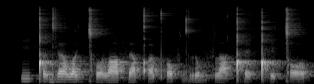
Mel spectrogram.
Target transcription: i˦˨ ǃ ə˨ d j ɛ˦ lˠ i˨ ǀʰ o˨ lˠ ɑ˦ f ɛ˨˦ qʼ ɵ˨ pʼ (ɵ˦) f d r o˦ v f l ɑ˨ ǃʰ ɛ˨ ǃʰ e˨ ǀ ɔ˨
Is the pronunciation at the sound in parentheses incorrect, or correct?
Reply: incorrect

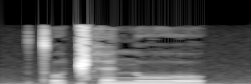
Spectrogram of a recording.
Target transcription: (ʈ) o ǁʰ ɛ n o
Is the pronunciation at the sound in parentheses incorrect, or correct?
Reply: incorrect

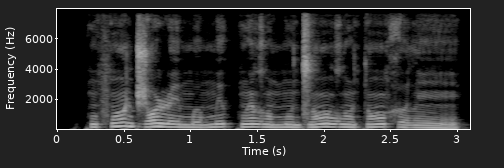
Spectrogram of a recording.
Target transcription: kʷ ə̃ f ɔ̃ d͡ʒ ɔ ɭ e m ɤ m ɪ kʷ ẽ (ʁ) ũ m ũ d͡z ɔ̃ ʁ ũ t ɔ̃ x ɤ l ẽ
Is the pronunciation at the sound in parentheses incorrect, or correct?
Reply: correct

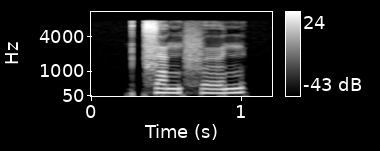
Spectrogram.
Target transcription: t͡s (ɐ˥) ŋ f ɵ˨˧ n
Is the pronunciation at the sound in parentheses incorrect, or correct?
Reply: incorrect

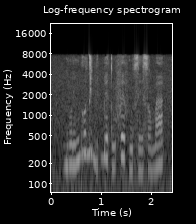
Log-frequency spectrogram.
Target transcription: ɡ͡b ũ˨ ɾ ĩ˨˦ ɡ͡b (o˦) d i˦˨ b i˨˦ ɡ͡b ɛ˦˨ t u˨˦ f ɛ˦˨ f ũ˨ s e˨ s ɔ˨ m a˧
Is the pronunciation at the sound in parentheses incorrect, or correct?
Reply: correct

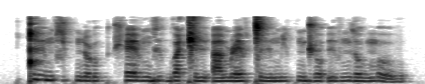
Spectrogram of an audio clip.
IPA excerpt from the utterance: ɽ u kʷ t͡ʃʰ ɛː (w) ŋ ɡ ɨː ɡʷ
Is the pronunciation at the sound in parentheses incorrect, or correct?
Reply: incorrect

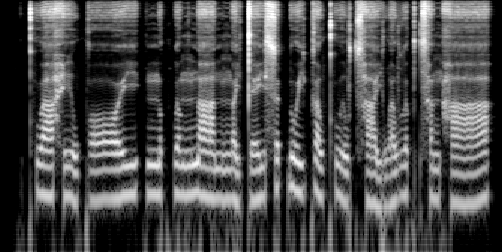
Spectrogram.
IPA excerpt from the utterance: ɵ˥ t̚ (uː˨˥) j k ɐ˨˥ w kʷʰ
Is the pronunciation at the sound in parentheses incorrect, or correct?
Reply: correct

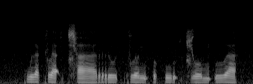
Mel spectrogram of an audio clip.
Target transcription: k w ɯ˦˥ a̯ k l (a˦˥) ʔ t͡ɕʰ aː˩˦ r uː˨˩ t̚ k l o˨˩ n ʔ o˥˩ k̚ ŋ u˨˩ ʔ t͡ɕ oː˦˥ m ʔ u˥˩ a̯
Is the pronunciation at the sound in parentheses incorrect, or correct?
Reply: incorrect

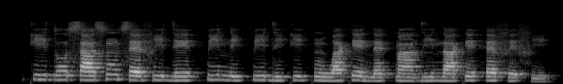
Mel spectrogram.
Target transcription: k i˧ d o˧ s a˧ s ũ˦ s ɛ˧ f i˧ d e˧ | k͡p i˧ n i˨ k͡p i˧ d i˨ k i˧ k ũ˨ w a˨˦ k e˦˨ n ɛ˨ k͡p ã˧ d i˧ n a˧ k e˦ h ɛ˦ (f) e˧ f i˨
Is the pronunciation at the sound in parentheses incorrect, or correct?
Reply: correct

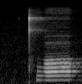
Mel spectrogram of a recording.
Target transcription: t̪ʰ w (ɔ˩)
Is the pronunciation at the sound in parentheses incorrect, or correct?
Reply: incorrect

